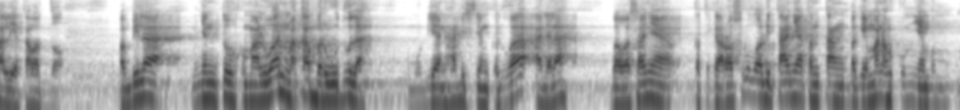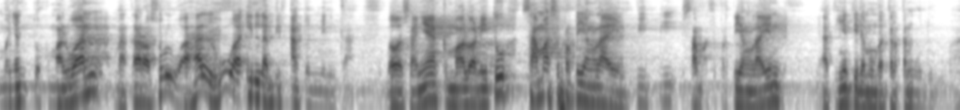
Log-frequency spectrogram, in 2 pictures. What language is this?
Indonesian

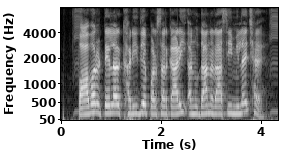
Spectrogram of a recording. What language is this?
Maithili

